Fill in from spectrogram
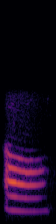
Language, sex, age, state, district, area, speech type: Assamese, female, 18-30, Assam, Sivasagar, rural, conversation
